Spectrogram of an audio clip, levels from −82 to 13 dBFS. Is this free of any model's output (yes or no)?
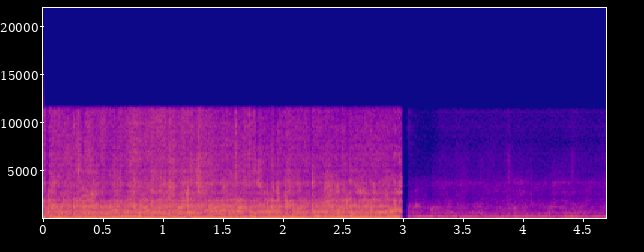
no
